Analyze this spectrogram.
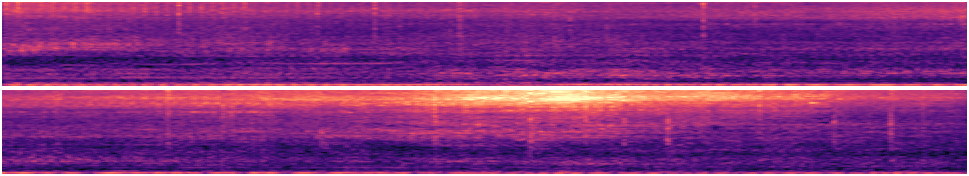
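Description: Tyres crunch through deep snow.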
